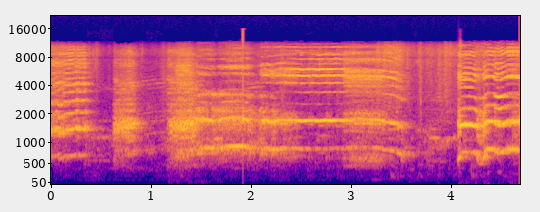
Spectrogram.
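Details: Orpington rooster that has found grain in the straw, calling his hens to it: a series of harsh, harmonic calls and short clucks with brief gaps, ending in a loud, abrupt rising note.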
